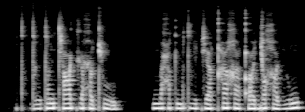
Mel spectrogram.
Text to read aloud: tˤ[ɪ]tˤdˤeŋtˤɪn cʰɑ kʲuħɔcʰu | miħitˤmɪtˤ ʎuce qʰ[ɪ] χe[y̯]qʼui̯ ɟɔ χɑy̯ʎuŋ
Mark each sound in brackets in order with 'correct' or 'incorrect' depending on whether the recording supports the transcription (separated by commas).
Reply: correct, incorrect, incorrect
